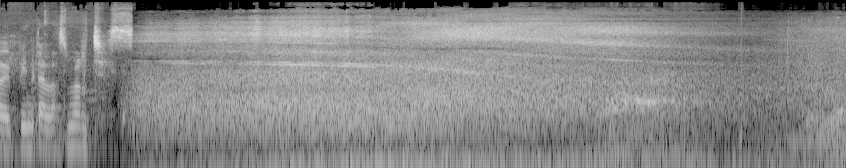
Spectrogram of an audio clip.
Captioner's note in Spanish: Sonido de turbinas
